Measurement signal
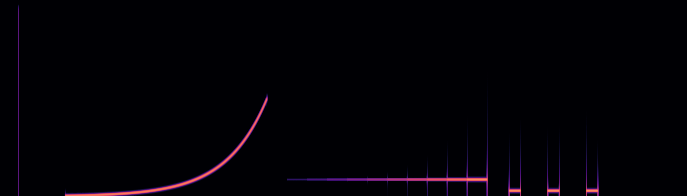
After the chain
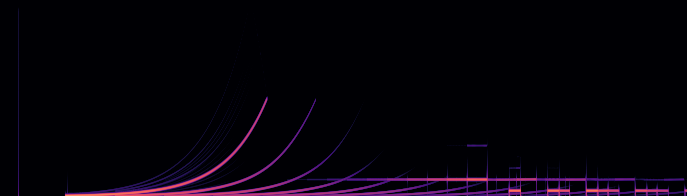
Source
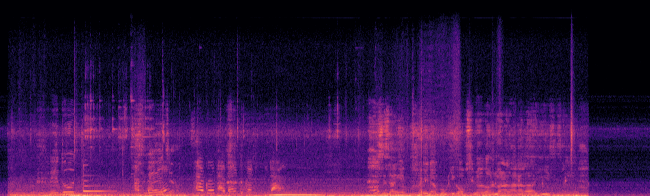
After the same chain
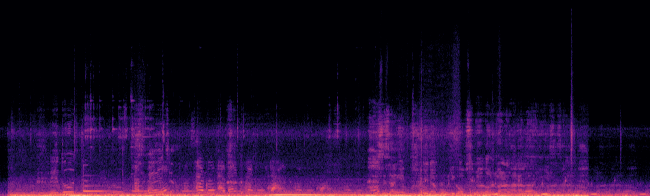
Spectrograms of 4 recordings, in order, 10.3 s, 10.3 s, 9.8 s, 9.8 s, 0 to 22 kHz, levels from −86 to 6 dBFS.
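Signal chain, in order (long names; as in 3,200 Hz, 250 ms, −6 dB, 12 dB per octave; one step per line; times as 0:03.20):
tape delay 738 ms, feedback 73%, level −7 dB, low-pass 1,100 Hz
soft clipping −8 dBFS
spectral tilt −2.5 dB per octave
level −5.5 dB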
